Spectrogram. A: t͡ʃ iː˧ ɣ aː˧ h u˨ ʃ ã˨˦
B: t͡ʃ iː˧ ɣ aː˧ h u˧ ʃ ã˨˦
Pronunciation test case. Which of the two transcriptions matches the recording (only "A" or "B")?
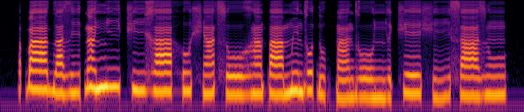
B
